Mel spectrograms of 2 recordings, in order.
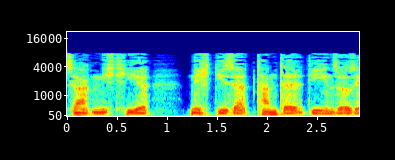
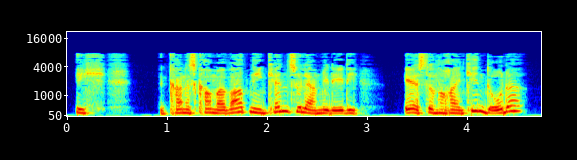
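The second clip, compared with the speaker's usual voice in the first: put-on higher, halting young voice; timid girl; 7 semitones higher than usual. A narrator's reading. Sansa blushing as she answers her aunt, hesitant. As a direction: stammer it out, embarrassed.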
